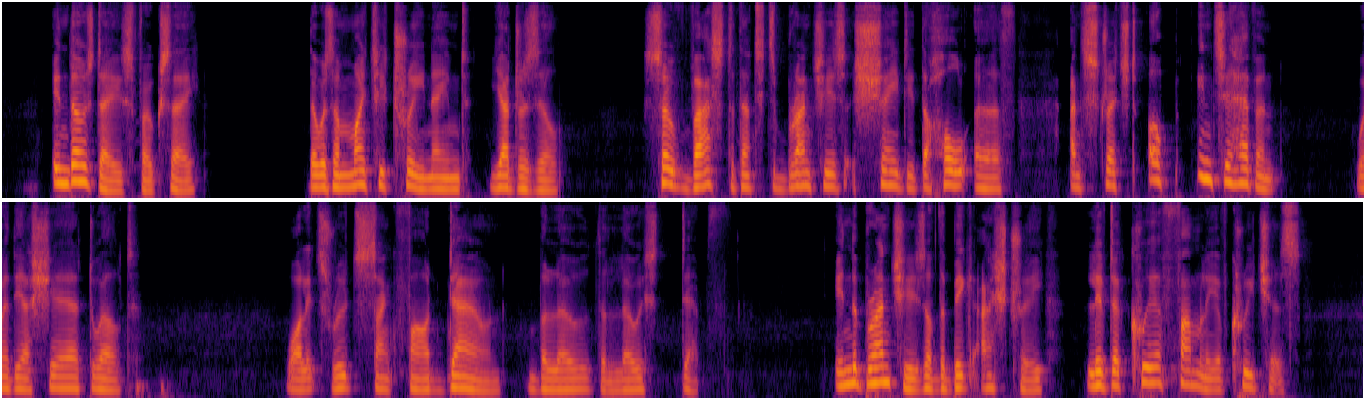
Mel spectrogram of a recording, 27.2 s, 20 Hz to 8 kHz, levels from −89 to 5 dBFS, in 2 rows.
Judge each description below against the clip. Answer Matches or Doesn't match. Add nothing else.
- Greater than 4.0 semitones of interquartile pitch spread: Matches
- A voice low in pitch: Matches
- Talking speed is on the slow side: Matches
